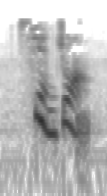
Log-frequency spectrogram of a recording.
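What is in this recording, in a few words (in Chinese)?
"现状" Mandarin Chinese; hsk; chinese-flashcards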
